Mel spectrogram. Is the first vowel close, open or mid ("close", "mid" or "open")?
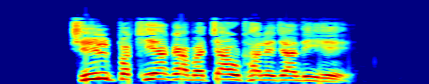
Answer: close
